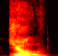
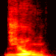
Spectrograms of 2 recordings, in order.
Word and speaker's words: Jung: Jung. Carl Jong.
